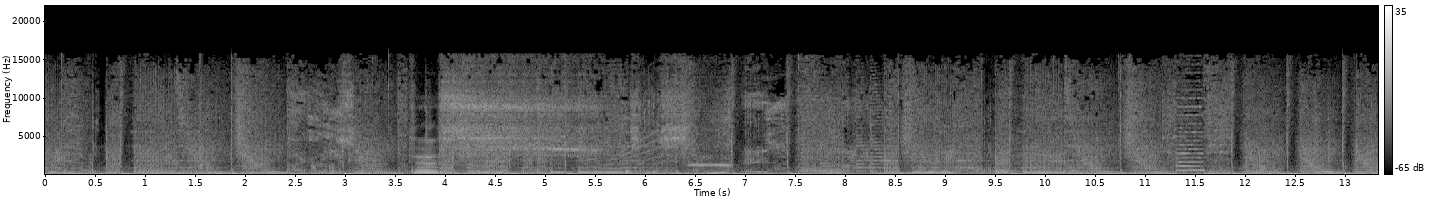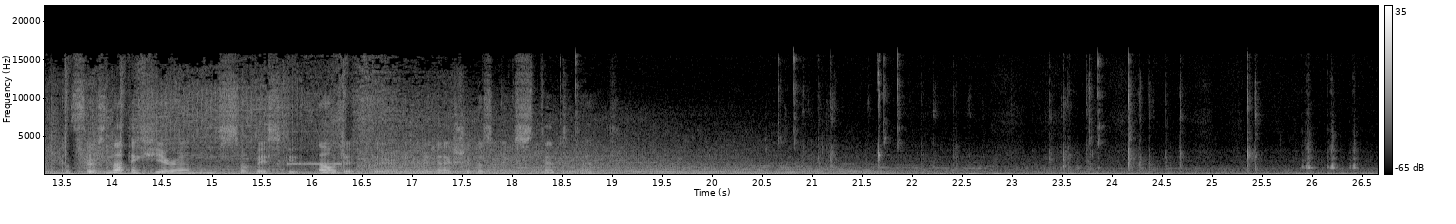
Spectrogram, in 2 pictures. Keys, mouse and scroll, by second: 1.5 KP_Divide, 1.9 shift+f, 7.4 right click, 10.7-16.3 shift+right drag, 16.3 shift+f, 20.8 click, 21.1 shift+f, 22.4 a, 23.4 shift+f, 24.1 KP_1, 25.9-26.4 scroll down 16.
